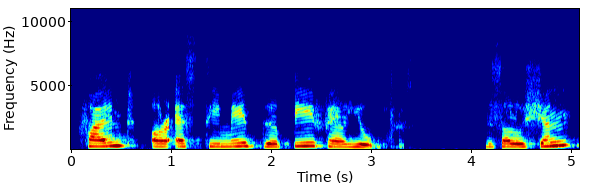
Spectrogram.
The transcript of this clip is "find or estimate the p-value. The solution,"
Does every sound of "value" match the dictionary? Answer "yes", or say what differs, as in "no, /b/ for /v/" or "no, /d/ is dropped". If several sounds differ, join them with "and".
no, /f/ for /v/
